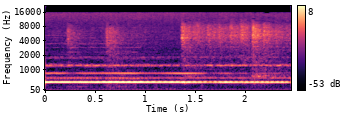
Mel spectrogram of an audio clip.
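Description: Twelve-tone chamber music for flute, English horn, horn, cello and percussion: a single nearly pure note held steadily, with a few soft hissy strokes high above it.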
